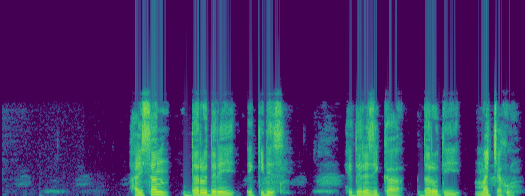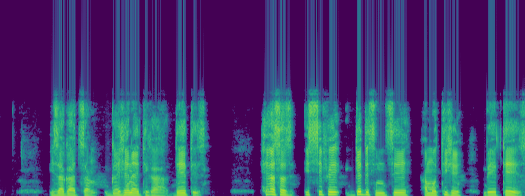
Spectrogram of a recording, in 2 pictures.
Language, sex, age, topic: Gamo, male, 25-35, government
